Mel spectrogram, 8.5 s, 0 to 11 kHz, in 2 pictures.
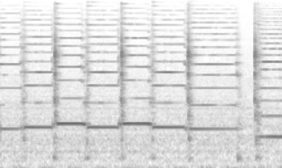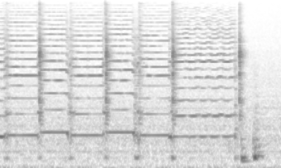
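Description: Electric guitar playing a slow single-note picking exercise at 60 beats per minute, about two notes a second: a 12th–13th–15th-fret pattern rising and falling, then the same pattern played again lower.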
